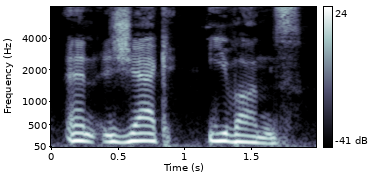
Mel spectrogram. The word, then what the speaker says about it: Jack Evans: And Jack Evans. You were close there. It's not Jacques.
